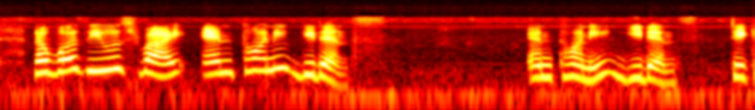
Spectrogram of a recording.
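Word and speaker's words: Giddens: Was used by Anthony गिडेंस, Anthony गिडेंस, ठीक है, जाइडेन बोल सकते हो, एंथोनी जाइडेन, बट जाइडेन का एक्चुअल स्पेलिंग अलग है, ये जिडेन बोलो गिडेन बोलो चलेगा, प्रोनाउंसिएशन आपको जानना है बस, एंथोनी जिडेन।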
